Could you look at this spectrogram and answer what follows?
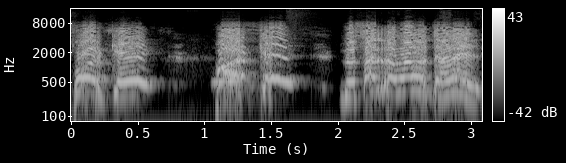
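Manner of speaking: shrill yelling, very high. In an acted scene, one neighbour answers another, shouting. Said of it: "no grites".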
